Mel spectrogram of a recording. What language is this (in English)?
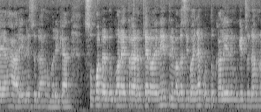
Indonesian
